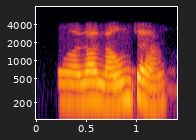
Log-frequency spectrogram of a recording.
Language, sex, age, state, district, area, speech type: Nepali, female, 18-30, West Bengal, Kalimpong, rural, conversation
